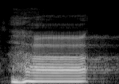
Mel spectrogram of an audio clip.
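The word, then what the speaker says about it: ه: As you can see in the picture, you have to use the low the lowest part of your throat to pronounce H.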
